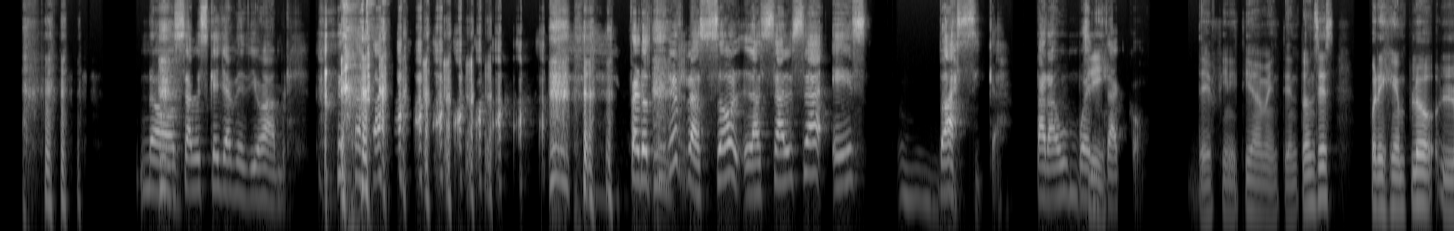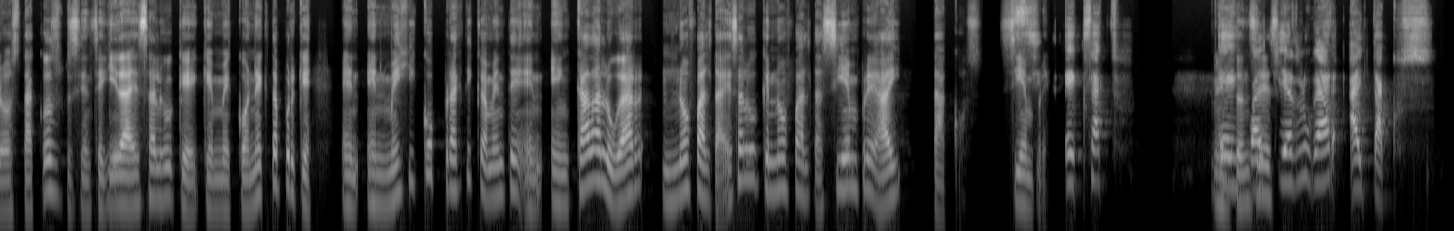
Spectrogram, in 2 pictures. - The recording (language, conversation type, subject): Spanish, podcast, ¿Qué comida te conecta con tus raíces?
- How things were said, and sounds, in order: chuckle; laugh; tapping; laugh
